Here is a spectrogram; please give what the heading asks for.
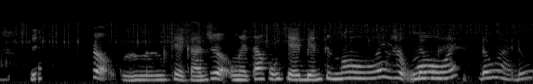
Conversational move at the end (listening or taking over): taking over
